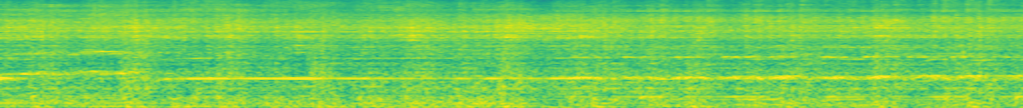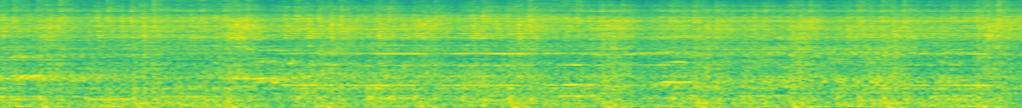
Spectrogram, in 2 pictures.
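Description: Loud Korean traditional percussion music for a sogo hand-drum dance: dense, clattering drum and metal percussion strokes, with a long held high note from about one to five seconds in.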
